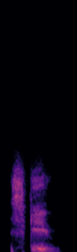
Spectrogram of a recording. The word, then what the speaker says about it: Sque: Skew, English people, when they see it written, can't pronounce it. And I was plagued, not bullied, but teased and whatnot when I was at Skew.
